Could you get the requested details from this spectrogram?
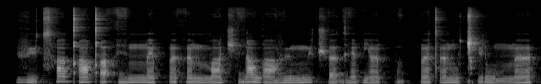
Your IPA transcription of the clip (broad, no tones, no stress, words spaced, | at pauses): vyt͡sʰɑ̃ qʼœ̃qʼu hɛ̤mːɛ̃pːœ̃hœ̃ mːɑ̃t͡ʃʰɛ̤ɾɑ̃ wɑ̃ vʉmːy t͡ʃʰœɡʱɛ̃ pjœ̃pːɑ̤ pːœ̃tʼœ̃ muǀʰy ɾu mːœ̃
